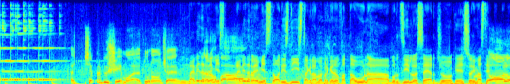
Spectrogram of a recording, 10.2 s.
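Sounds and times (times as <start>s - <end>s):
bell ringing: 0.0s - 1.9s
speech: 1.4s - 10.1s
laughter: 1.5s - 8.3s.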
